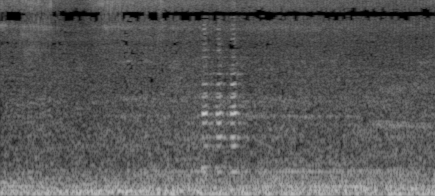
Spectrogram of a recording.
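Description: Road traffic: motorcycle and scooter engines running past with a steady rumble, and a vehicle horn giving a few quick short toots about two seconds in.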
